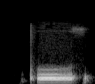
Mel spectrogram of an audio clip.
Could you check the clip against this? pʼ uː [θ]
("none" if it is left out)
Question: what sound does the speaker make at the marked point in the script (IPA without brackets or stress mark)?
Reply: θ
